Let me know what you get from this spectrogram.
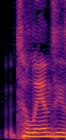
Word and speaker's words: Tillandsia: Tillandsia is the genus.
